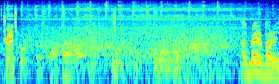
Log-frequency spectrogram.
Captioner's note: gentle upbeat music; motor whirring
